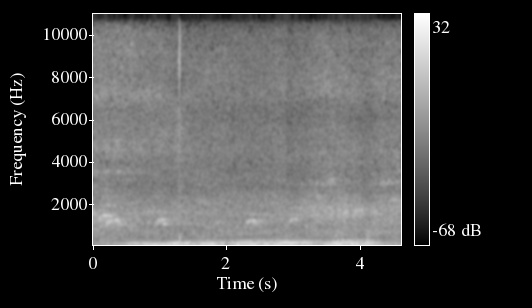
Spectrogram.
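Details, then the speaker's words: Euro Samurai 150i motorcycle misfiring after hitting a pothole, before repair: low note surging and sagging unevenly; cause found as spark plug bent against chassis and broken. "Parang balukt ong spark plug ano Wala naman tumatama Oh, baluktot eh."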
